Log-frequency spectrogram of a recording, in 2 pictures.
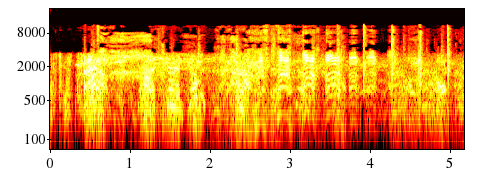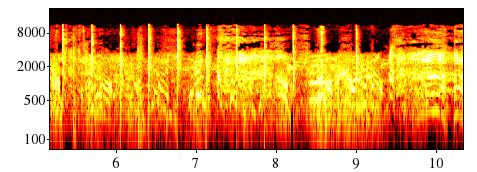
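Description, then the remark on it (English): A crowd cheers wildly, many voices shouting and laughing together in a loud, continuous din, punctuated by sharp bursts of noise throughout. “Listen to the crowd going wild.”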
